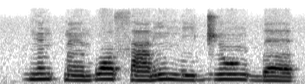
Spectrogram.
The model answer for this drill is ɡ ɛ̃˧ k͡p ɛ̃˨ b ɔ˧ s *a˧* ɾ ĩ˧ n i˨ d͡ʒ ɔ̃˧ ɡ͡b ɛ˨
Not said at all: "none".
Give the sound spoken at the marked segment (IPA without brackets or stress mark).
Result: a˨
